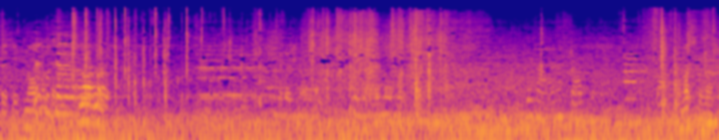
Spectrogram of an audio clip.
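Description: Steel ladle clinking and scraping against metal curry pots and a bowl as food is served, over a steady low street rumble, with a voice briefly at the start.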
